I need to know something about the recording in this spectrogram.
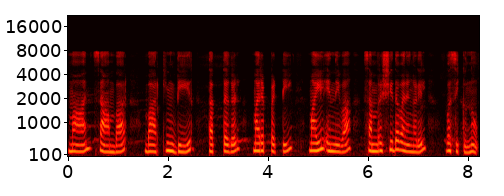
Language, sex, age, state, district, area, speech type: Malayalam, female, 30-45, Kerala, Kasaragod, rural, read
